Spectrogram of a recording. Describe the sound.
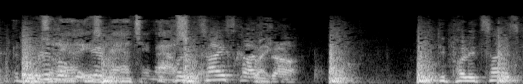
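Police knocking on a door, a few sharp raps set among voices talking loudly, with brief pauses between the bursts of speech.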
